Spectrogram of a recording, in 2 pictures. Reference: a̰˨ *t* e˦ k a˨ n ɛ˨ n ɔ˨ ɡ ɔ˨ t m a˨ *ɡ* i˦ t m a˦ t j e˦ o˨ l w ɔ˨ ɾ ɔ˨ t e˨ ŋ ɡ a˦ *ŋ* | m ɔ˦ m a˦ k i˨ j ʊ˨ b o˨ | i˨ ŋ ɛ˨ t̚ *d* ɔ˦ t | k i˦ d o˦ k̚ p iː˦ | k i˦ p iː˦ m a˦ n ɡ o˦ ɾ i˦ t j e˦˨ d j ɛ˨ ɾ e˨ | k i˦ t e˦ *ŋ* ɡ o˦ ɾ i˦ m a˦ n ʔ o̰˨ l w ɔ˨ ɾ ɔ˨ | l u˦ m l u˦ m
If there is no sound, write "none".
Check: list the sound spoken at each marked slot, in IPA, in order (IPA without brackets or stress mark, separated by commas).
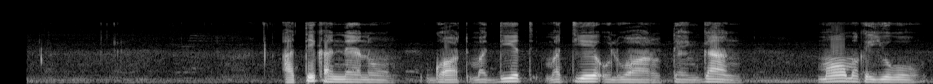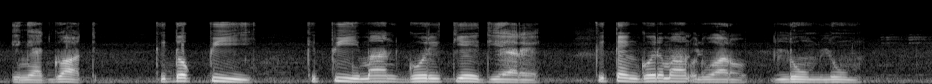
t, d, ŋ, ɡ, ŋ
